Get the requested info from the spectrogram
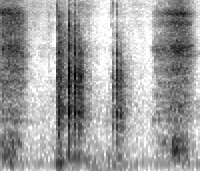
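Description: Faint clicking of a computer keyboard: a quick cluster of clicks about half a second in and a single click a little later, with soft breath-like hiss around them.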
